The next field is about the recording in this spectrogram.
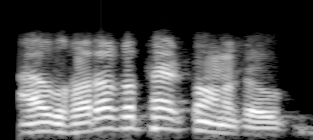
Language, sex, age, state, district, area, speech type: Odia, male, 60+, Odisha, Bhadrak, rural, conversation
